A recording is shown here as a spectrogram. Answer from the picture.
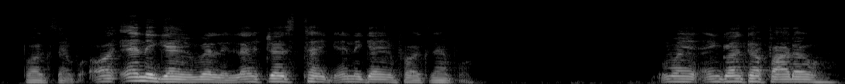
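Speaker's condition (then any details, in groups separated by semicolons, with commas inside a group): Traumatic brain injury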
